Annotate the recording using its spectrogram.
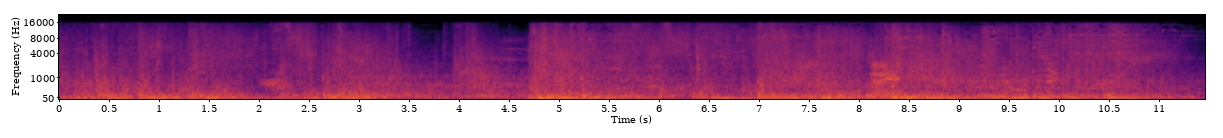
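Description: Spell effects whoosh and crackle as game characters fight.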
